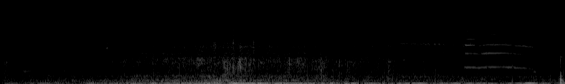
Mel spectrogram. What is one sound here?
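A dirt bike engine starts and runs up close.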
